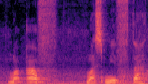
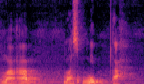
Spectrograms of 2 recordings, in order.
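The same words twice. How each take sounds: First: The f sounds are pronounced as f. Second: The f sounds are pronounced as p. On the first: "kita biasa" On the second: "orang Sunda susah ngomong F"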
